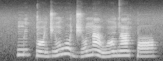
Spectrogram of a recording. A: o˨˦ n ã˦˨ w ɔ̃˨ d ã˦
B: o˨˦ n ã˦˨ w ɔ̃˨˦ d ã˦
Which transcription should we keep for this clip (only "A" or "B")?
B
